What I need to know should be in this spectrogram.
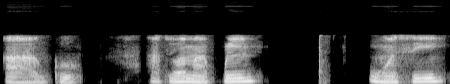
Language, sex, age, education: Yoruba, male, 15-29, primary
